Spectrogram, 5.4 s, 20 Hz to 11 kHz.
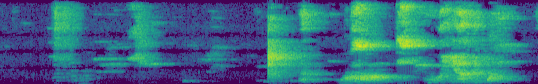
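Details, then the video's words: Pet Congo African grey parrots, a 4-year-old and a 9-year-old, chattering and talking together: short speech-like syllables, then a pause and a louder, faster run of word-like phrases with rough, voiced tones. "Parrot Party: Chaos & Chattering | Multiple Talking Parrots"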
